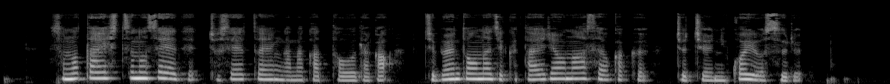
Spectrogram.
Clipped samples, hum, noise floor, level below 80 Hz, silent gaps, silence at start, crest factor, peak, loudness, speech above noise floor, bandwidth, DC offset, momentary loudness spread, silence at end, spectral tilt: under 0.1%; none; -60 dBFS; -66 dBFS; none; 0.5 s; 16 dB; -6 dBFS; -22 LUFS; 38 dB; 11.5 kHz; under 0.1%; 15 LU; 0.9 s; -4.5 dB/octave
